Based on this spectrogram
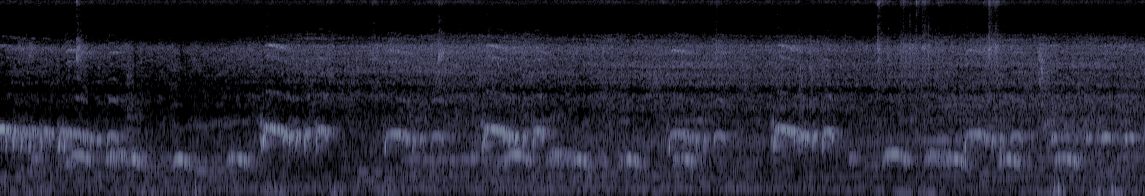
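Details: Local zebra dove kept for song competitions, singing repeated bouts of short pulsed cooing phrases. A higher rolling note leads into lower trilled coos, recurring about every two seconds over a steady low background hum.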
